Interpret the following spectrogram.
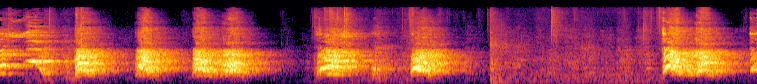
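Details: Friendly, chubby two-year-old female black Labrador Retriever barks while playing with balloons and popping them. About seven short, harsh barks come in an uneven series, with a quiet gap before a final bark.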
